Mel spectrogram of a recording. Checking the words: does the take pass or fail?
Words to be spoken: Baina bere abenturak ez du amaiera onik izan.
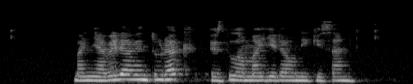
pass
